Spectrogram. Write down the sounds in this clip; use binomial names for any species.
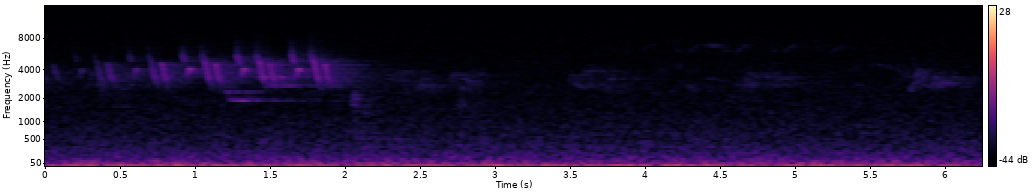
Seiurus aurocapilla, Vireo olivaceus, Hylocichla mustelina, Mniotilta varia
